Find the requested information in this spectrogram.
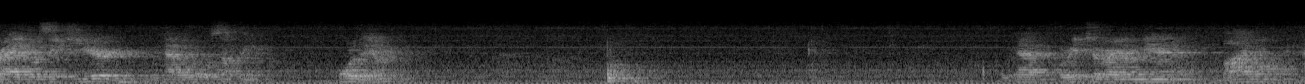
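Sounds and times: room tone hum and hiss: 0:00.0 - 0:13.0.

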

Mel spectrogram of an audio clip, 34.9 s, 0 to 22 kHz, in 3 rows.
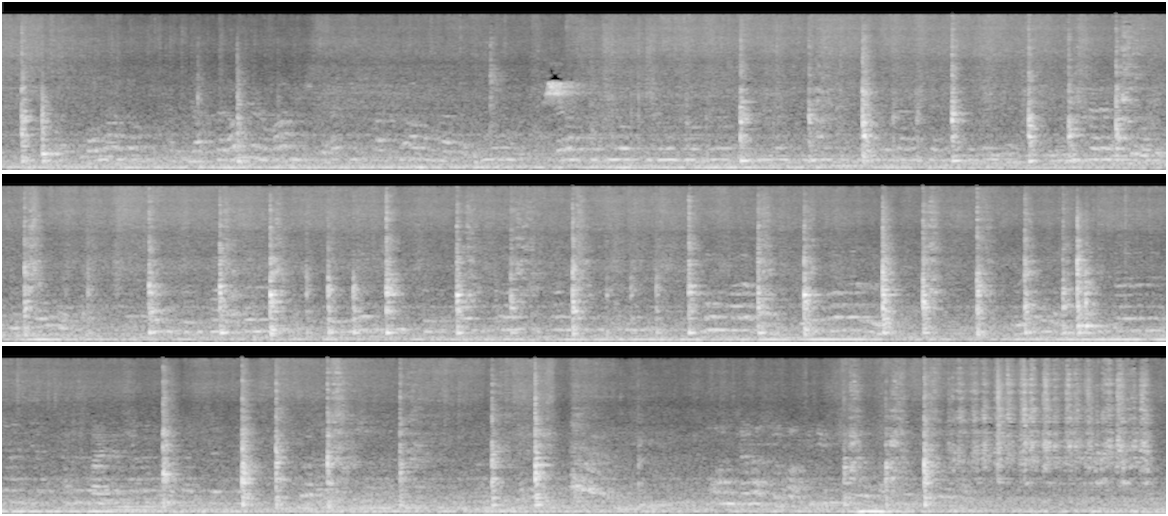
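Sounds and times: food sizzling on griddle: 0:00.0 - 0:34.9
knife tapping on steel griddle: 0:07.4 - 0:12.0, 0:13.1 - 0:22.7, 0:24.9 - 0:27.4, 0:31.7 - 0:34.7.

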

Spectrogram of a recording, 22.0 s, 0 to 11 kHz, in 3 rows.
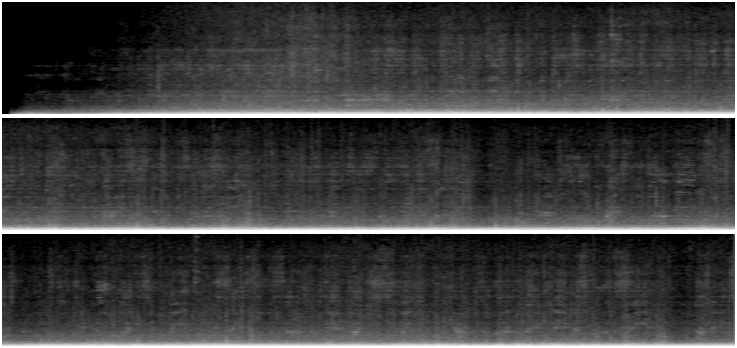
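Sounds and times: car cabin road and engine rumble: 0:00.2 - 0:21.9.

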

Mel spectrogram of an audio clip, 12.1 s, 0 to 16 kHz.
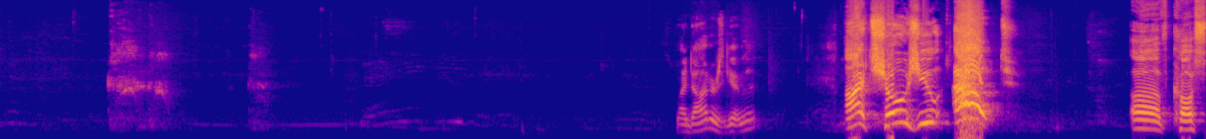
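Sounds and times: person coughing: 0:01.1 - 0:01.8.

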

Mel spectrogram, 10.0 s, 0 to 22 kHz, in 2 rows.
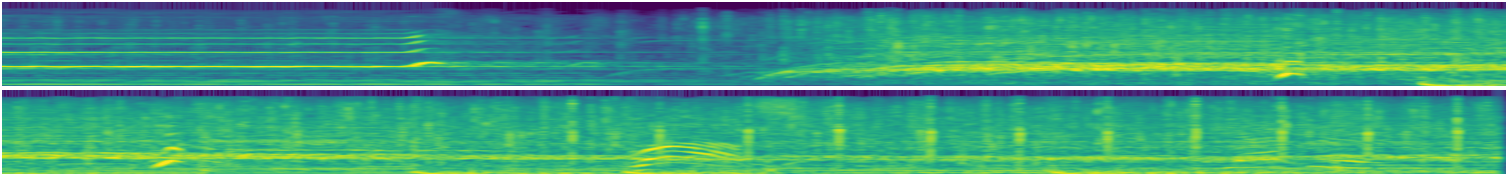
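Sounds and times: audience applauding and cheering: 0:01.6 - 0:10.0
whoops: 0:01.9 - 0:07.6.

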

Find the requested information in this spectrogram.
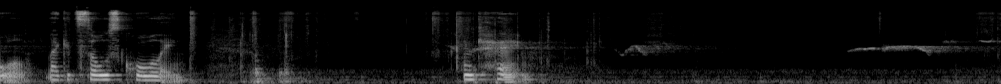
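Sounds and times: faint high whistling tone: 0:06.2 - 0:07.3, 0:08.4 - 0:10.0.

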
